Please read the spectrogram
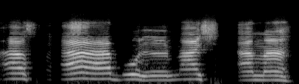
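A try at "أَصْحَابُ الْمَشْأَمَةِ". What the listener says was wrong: Ya, Ibu tidak boleh asah. Tidak boleh asaha. Tetapi asha.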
